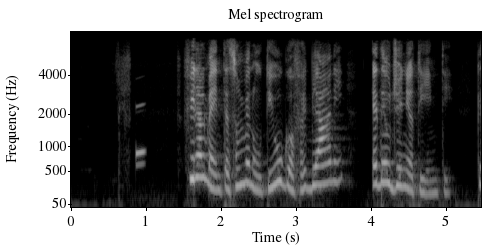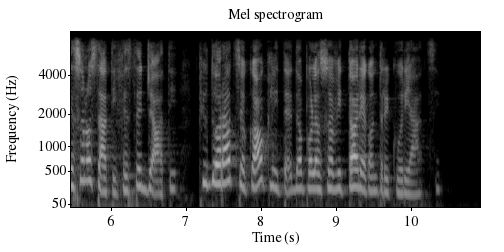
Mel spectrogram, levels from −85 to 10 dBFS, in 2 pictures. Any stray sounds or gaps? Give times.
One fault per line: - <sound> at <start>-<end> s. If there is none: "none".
- chirp at 0.9-1.0 s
